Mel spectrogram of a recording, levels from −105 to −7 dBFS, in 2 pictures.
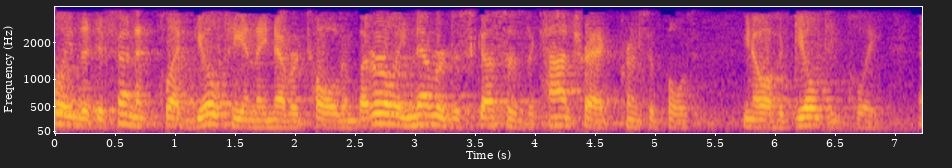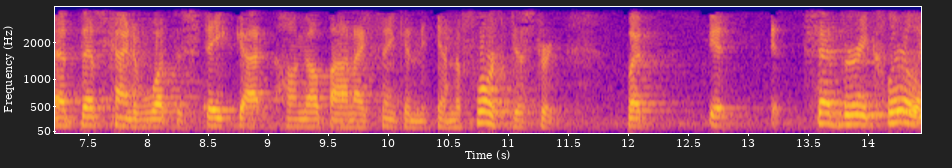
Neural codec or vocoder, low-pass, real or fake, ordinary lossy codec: none; 3.6 kHz; real; MP3, 24 kbps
